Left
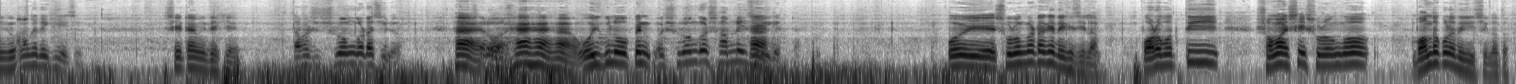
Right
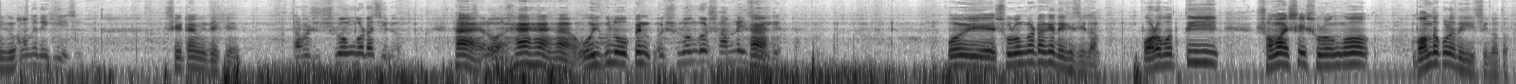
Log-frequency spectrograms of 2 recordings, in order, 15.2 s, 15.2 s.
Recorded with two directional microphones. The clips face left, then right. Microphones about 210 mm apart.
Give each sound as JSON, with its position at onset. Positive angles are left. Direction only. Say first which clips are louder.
{"t": 0.2, "sound": "speech", "louder": "left 9 dB", "side_deg": 60}
{"t": 1.7, "sound": "speech", "louder": "left 5 dB", "side_deg": 35}
{"t": 9.5, "sound": "speech", "louder": "left 5 dB", "side_deg": 35}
